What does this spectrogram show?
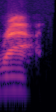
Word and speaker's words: Wrath: the Batman and the Wrath, who incidentally, I've been mispronouncing this in my head for 40 years. I always thought it was Wraith.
